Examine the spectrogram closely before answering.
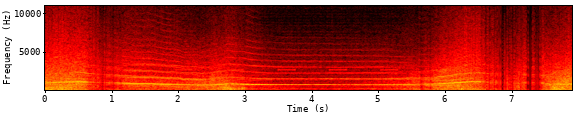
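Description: Brushless motors and three-blade propellers of a 4-inch FPV racing quad (Cobra 2206 2100kv motors), heard through the onboard camera: a high whine over rushing air. About a second in it drops to a cleaner, lower steady whine. It rises again near six seconds, almost drops out for a moment, then comes back with the rush of air.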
